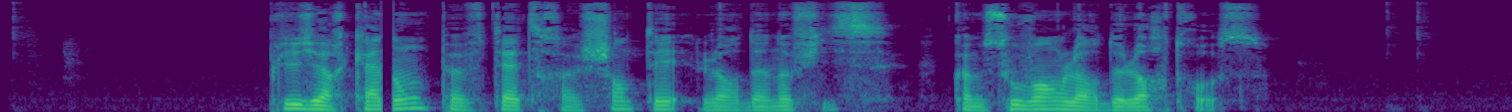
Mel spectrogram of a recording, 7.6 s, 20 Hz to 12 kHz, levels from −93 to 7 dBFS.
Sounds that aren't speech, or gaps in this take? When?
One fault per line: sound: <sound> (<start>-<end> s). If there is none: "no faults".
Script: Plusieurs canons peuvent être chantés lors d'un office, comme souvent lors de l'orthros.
sound: dropout (1.9-2.0 s)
